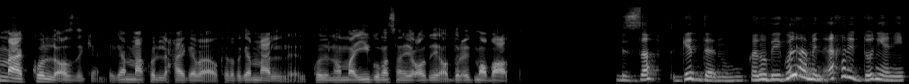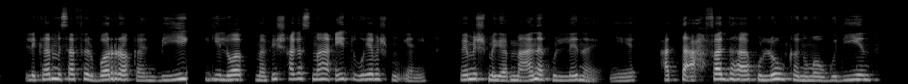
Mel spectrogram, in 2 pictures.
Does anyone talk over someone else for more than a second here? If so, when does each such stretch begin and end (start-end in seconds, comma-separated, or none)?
none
